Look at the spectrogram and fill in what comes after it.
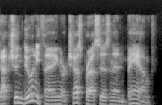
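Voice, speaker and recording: A man talks at a fairly slow pace with lively intonation in an unremarkable speaking voice. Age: 60s. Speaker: coaching student. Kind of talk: casual group discussion. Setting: video call.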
